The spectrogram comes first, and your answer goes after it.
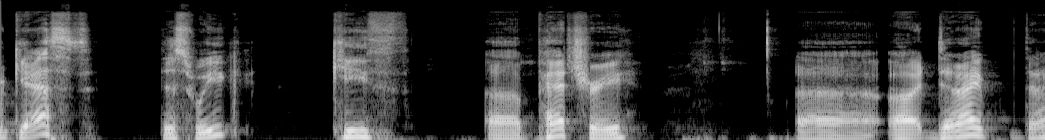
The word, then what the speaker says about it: Petri: of your last name it is petrie but everybody says pet tree oh i'm so close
